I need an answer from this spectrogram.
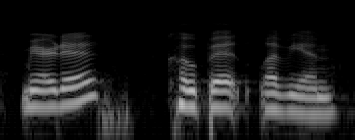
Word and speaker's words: Meredith Kopit Levien: the stage New York Times president and CEO Meredith Copit Levian. All right. Thank you so much for being here. Props for pronouncing my name right.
